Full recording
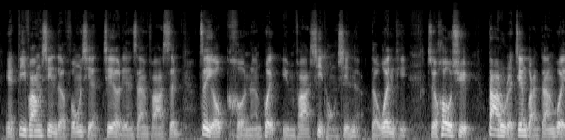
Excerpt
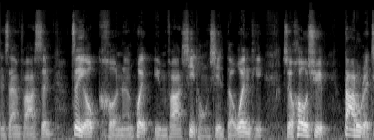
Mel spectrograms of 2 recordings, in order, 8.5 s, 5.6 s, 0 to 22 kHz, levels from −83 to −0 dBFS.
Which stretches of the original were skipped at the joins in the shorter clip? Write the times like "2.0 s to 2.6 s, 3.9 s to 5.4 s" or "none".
5.2 s to 5.5 s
